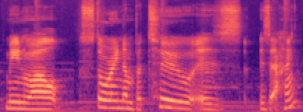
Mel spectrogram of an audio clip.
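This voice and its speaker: A woman's voice: mid-range voice, normal speed, faint music behind. A woman co-hosting a casual chat, speaking bluntly and swearing freely. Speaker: co-host.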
